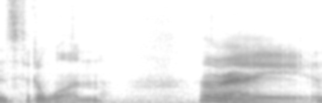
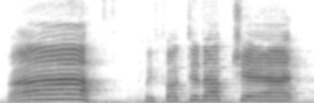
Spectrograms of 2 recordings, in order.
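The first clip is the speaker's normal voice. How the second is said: frustrated shout; 5 semitones higher, 13 dB louder than usual. Real, not acted. Game mistake, yelling at chat.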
